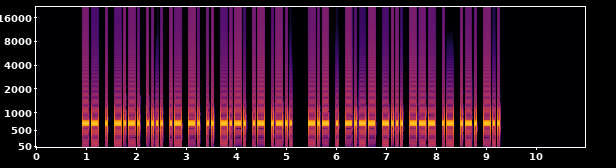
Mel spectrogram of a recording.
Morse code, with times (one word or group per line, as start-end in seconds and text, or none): 0.9-5.1 MECHANICAL
5.4-9.3 KEYBOARD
